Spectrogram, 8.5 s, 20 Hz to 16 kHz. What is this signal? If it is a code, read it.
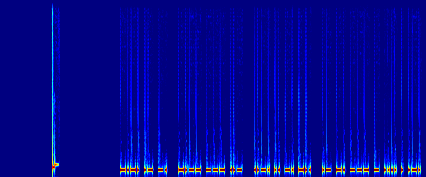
Morse code, heard as a keyed tone, about 34 wpm, 700 Hz. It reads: CAN YOU FIND ANOTHER
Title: Sentences from Top 1600 Words 35wpm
